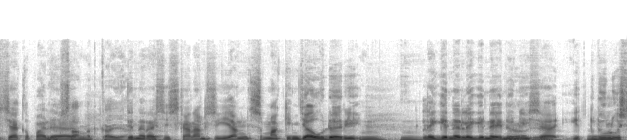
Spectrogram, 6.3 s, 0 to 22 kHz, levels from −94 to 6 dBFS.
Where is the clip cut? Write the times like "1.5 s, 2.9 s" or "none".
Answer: none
